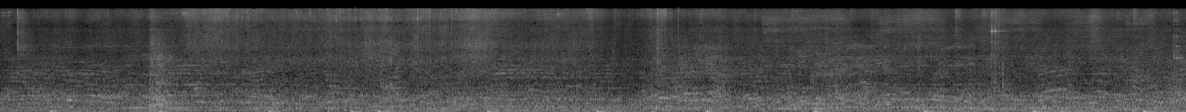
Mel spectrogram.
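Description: Indistinct chatter of shoppers with background music in a large indoor market hall. Soft low thumps come about every second and a half.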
